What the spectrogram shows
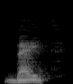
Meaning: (noun) a man-made ice hole; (verb) inflection of bijten: 1. first/second/third-person singular present indicative 2. imperative
- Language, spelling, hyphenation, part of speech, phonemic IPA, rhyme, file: Dutch, bijt, bijt, noun / verb, /bɛi̯t/, -ɛi̯t, Nl-bijt.ogg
